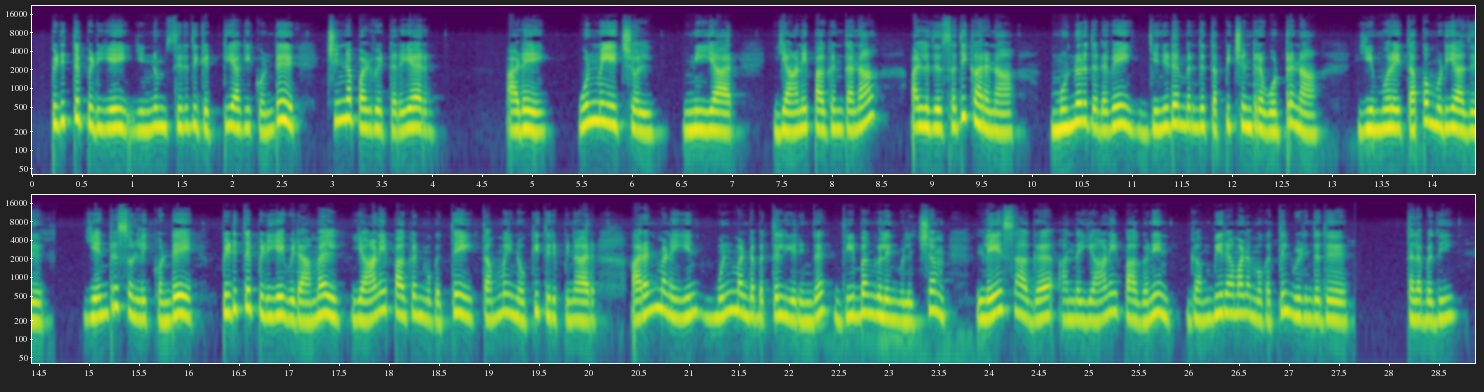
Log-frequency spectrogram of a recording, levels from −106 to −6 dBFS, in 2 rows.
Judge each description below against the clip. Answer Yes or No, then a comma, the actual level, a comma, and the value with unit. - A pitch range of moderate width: Yes, average, 3.3 semitones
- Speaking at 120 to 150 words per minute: No, average, 100 wpm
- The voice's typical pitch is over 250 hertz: No, high, 230 Hz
